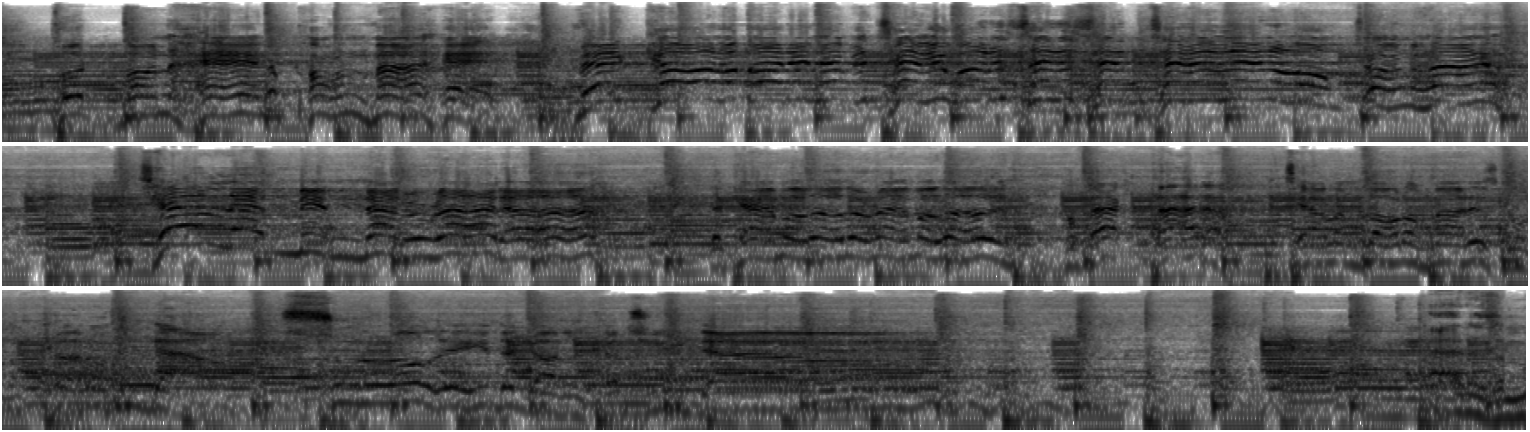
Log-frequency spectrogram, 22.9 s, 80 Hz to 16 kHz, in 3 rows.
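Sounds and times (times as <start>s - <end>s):
fire-and-brimstone gospel song with powerful male vocal: 0.0s - 20.5s
full rhythmic band backing: 0.0s - 22.8s
speech: 0.3s - 3.1s.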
